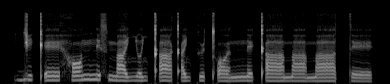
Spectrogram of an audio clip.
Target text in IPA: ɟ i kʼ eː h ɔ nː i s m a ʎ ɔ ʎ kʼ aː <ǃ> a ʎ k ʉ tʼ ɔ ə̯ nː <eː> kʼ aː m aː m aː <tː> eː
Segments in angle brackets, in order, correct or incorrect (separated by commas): incorrect, incorrect, correct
